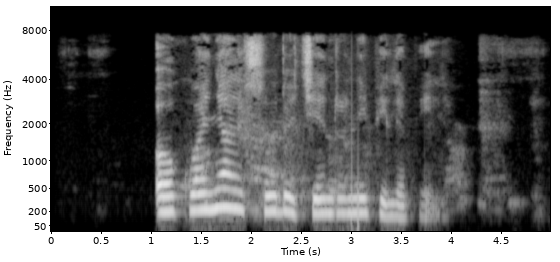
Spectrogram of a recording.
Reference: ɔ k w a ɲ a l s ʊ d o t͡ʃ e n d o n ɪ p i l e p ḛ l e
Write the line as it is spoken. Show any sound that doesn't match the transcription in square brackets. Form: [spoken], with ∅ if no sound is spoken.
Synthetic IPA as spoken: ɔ k w a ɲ a l s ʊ d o t͡ʃ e n d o n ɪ p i l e p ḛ l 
